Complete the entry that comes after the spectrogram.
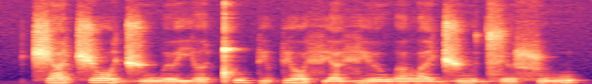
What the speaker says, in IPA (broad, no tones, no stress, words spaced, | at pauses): t͡ʃat͡ʃɔ d͡ʒuwøjə ǃʰupʲəpʲɔ fʲavʲø wəlˠɛd͡ʒu d͡zøɬu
